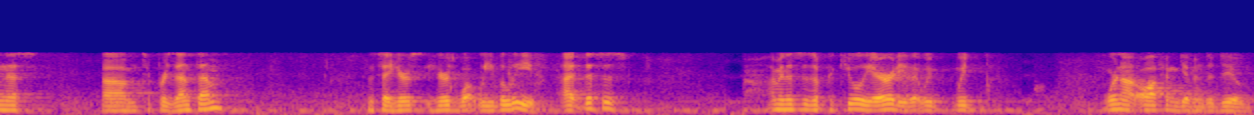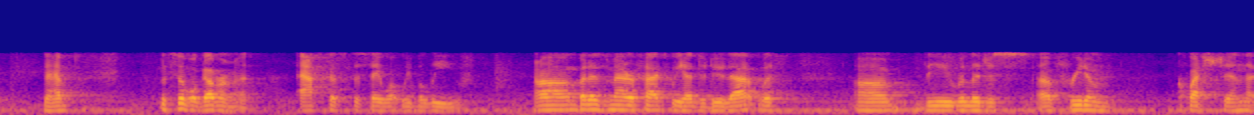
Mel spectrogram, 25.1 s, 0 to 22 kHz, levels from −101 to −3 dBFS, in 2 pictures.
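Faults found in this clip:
Comfort noise in place of the background, likely discontinuous transmission: sender goes silent in pauses, receiver synthesises filler. Real background becomes smoother noise of a different tone; at 0.5, 17.66 and 24.08 s it sits about 24 to 25 dB below peaks and the filler is about 4 dB quieter (about 8 dB at 24.08 s). At 0.5–1.01, 2.54–3.5, 6.5–7.43, 10.22–10.97, 12.8–15.5, 17.66–17.87, 24.08–24.23 s.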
